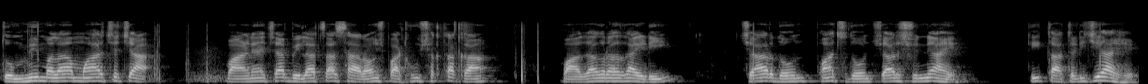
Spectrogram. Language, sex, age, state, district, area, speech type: Marathi, male, 60+, Maharashtra, Kolhapur, urban, read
